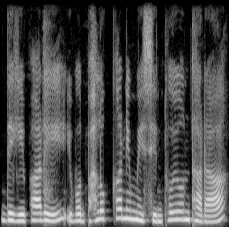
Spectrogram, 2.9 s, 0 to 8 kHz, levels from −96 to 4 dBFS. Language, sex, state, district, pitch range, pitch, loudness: Chakma, female, Tripura, Dhalai, 230-275 Hz, 250 Hz, -14 LUFS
